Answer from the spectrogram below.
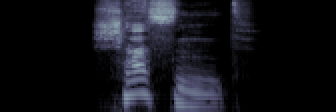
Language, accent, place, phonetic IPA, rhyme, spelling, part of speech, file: German, Germany, Berlin, [ˈʃasn̩t], -asn̩t, schassend, verb, De-schassend.ogg
- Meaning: present participle of schassen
